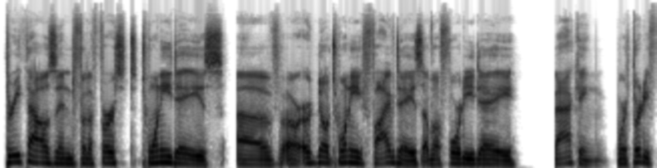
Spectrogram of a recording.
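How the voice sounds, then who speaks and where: Man in animated, rambling casual chat. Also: mid-range voice, normal speed, dry recording, studio quality. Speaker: podcast guest, co-host of a gaming media group.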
